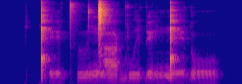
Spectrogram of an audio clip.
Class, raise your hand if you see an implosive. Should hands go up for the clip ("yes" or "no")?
yes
